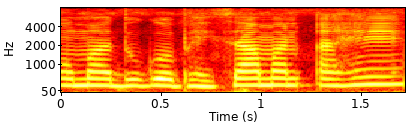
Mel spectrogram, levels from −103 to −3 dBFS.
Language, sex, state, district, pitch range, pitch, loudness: Chhattisgarhi, female, Chhattisgarh, Raigarh, 240-250 Hz, 245 Hz, -15 LUFS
